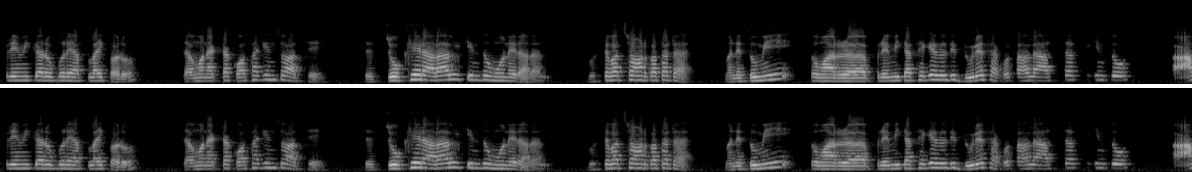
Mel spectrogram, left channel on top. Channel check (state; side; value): normal; both; correlation 0.84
